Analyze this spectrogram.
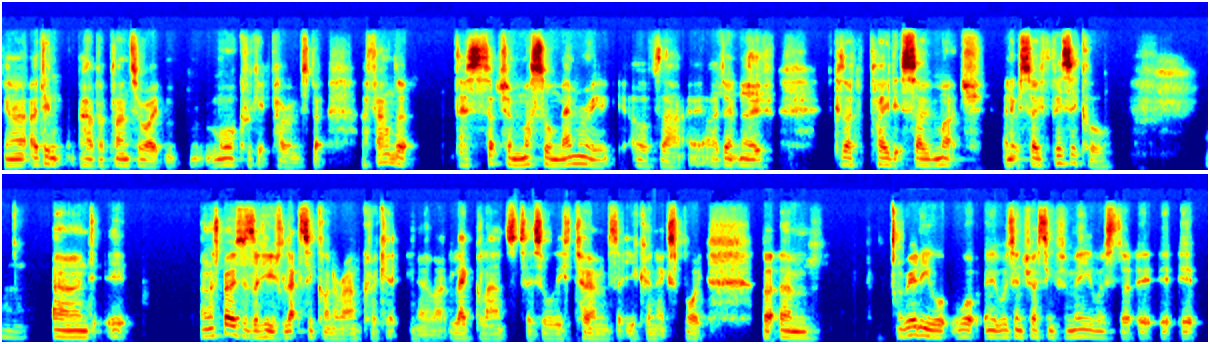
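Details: Adult man who stammers, real, in a stammering-association webinar; he attributes his stuttering partly to caring too much about what he was going to say: stammering.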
